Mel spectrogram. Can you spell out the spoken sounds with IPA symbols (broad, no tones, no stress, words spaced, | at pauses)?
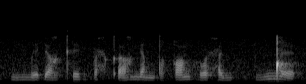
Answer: mːeɗɛʁkʰeɡbəħ kʼɐʁnen dˤəqoŋɦo ħimpːiŋ͡ǃɛ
